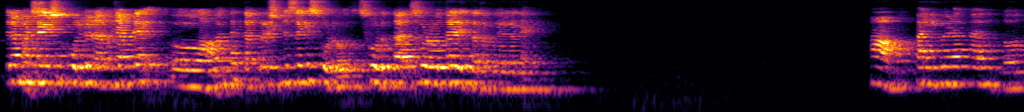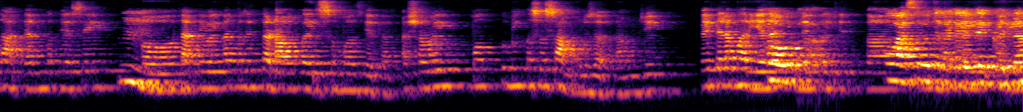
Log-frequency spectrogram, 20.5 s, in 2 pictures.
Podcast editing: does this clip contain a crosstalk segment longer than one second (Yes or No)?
Yes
